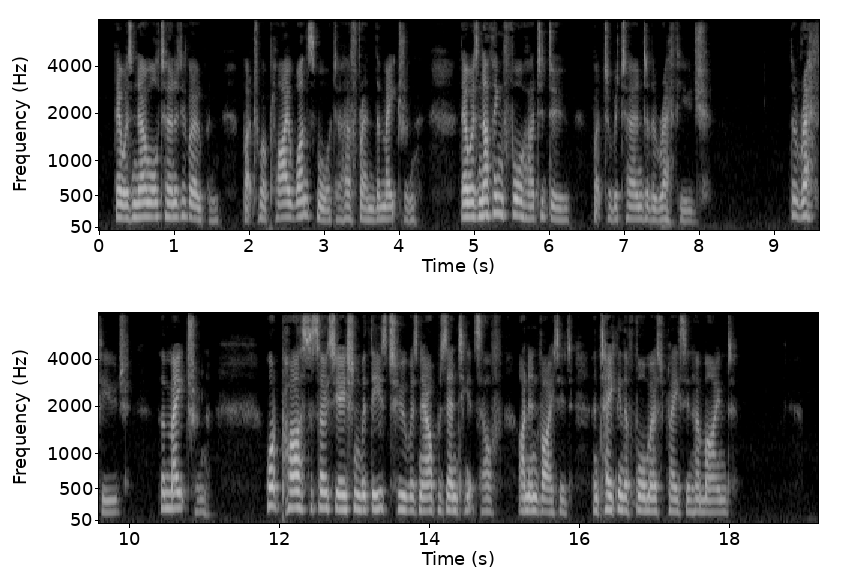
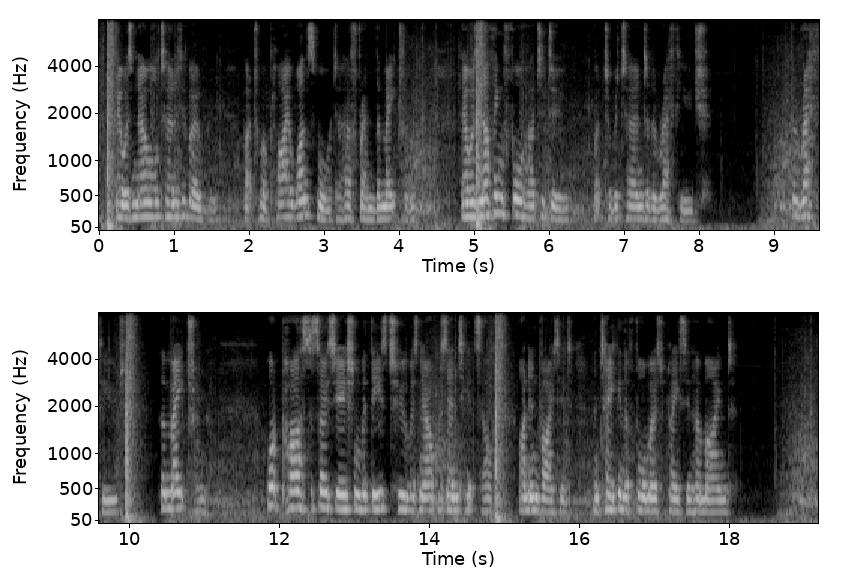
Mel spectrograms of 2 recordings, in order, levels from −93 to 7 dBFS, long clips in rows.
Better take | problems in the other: first | background sound (Drawer open or close); 11 dB below the speech // room echo; dies away in 0.2 s

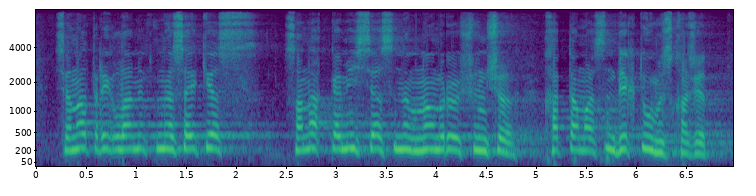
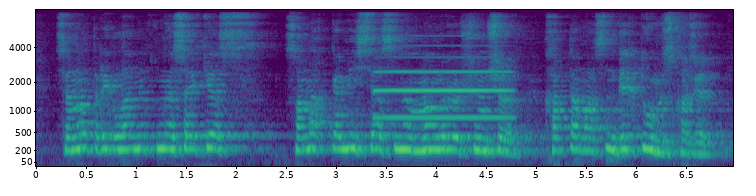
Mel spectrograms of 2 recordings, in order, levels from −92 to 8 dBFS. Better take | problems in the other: first | background sound (Wind instrument, woodwind instrument); 4 dB below the speech // room echo; dies away in 0.6 s

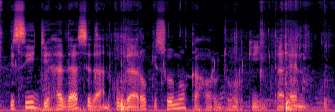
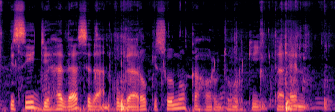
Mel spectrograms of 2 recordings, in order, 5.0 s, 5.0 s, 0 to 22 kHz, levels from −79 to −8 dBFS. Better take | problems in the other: second | background sound (Musical instrument); 18 dB below the speech

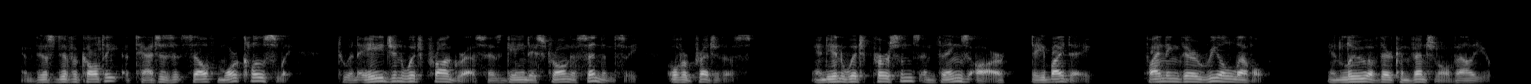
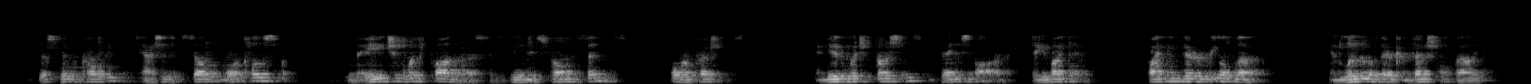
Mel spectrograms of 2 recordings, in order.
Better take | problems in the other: first | noise reduction (neural mask model DeepFilterNet 3)

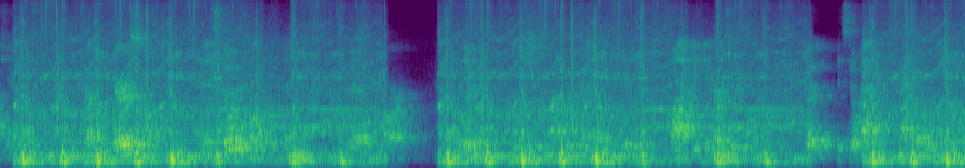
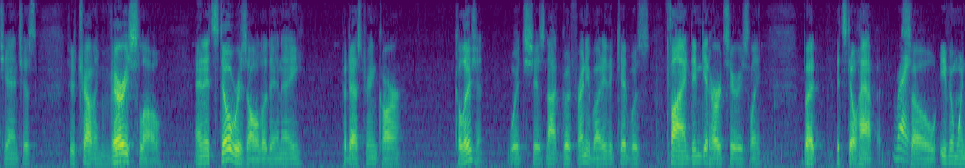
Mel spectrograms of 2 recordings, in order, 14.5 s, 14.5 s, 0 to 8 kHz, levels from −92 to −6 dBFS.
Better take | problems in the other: second | background sound (Car); 4 dB above the speech // room echo; dies away in 1.2 s

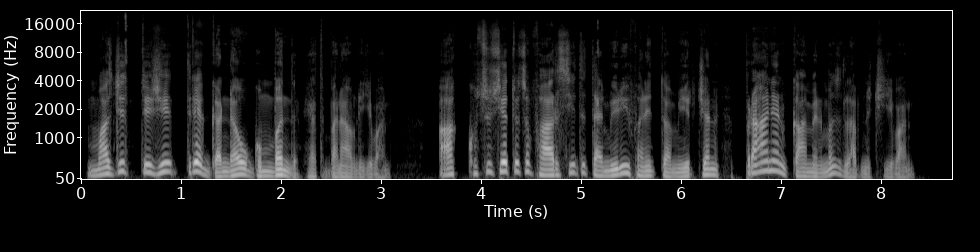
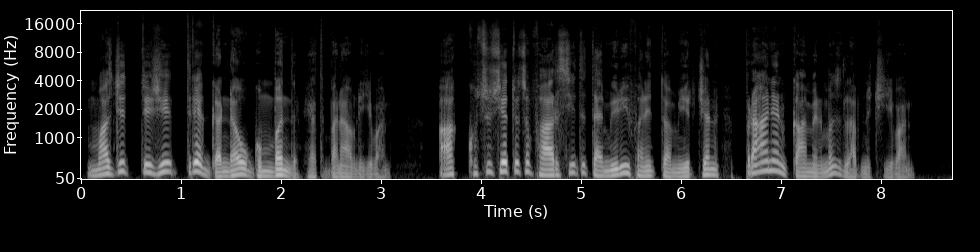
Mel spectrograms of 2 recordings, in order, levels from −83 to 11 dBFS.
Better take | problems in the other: second | noise reduction (neural mask model Resemble Enhance denoiser)

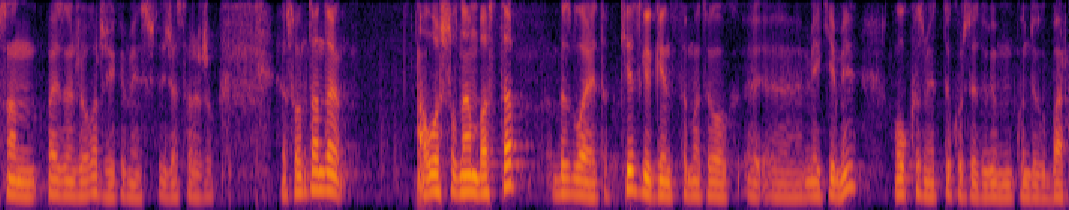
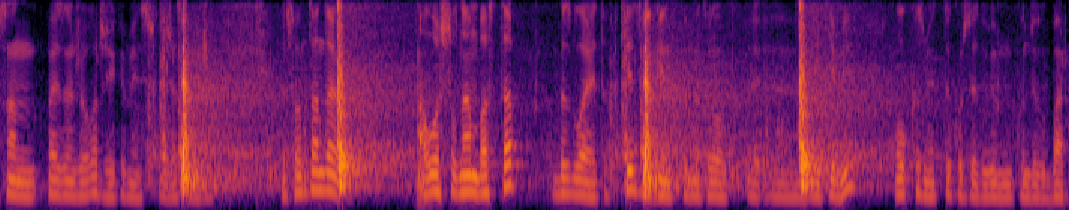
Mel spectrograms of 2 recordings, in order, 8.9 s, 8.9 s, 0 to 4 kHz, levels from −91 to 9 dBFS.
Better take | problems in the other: first | background sound (Door / Car); 4 dB above the speech

